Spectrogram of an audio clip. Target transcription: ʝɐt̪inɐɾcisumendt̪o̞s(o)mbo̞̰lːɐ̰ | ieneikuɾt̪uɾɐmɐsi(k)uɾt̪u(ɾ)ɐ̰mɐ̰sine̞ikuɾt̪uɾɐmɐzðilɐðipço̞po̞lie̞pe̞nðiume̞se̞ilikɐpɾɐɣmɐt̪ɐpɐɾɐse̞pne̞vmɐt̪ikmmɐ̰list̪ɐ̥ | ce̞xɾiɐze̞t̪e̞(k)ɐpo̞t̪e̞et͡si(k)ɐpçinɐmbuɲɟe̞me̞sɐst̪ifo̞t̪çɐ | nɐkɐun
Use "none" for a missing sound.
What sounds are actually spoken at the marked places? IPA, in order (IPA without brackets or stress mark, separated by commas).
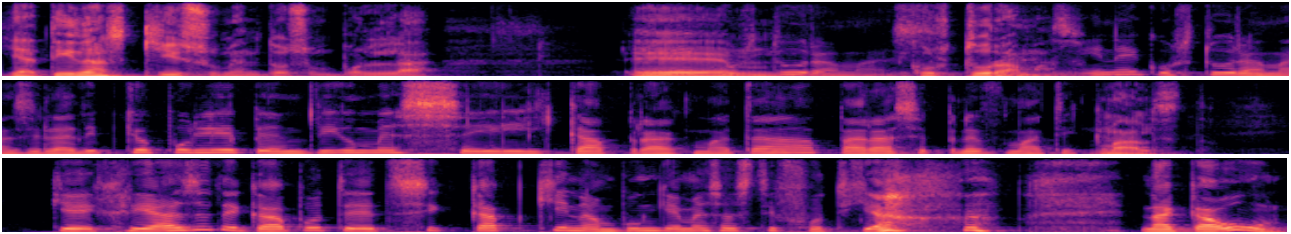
o, k, ɾ, k, k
